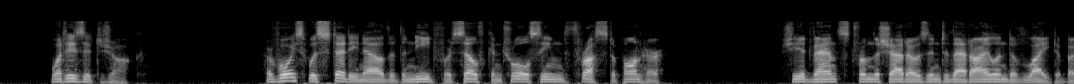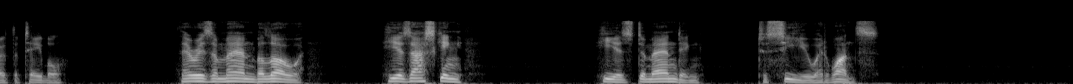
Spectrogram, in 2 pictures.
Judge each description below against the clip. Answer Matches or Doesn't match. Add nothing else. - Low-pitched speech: Matches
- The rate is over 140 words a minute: Doesn't match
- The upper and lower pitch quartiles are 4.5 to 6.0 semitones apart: Doesn't match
